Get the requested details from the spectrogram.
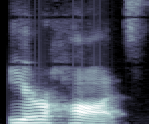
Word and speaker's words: Earhots: They're called the Amelia Earhots. That they pronounce it the way one would pronounce it down here. It's a takeoff on Amelia Earhart. But because of the Louisiana accent, they call it the ear hot.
